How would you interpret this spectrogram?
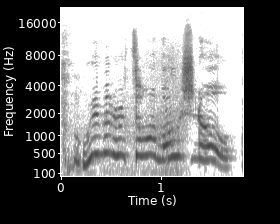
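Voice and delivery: high, loud mock voice of a smug guy; mocking sexist guy. Mocking guys who call women emotional, high mock voice. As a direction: ham up a whiny know-it-all. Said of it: "guys who are like".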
